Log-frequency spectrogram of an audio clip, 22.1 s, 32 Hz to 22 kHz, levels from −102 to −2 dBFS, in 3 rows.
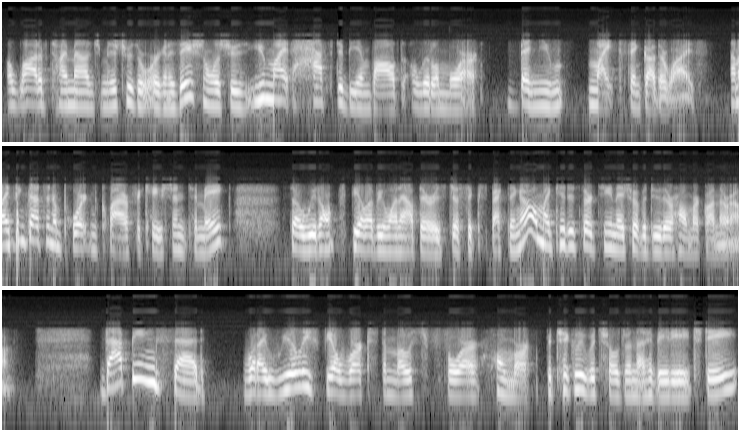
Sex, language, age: female, English, 40-59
